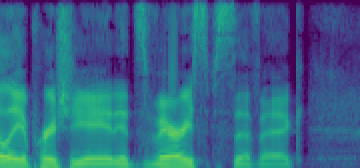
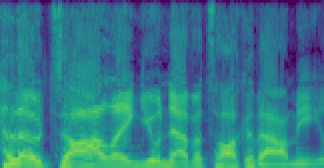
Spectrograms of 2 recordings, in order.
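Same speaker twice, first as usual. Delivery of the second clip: put-on old-school New York drag queen accent. Describing accents in a family, doing an old-school New York drag queen accent. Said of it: "that old school New York drag queen accent".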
